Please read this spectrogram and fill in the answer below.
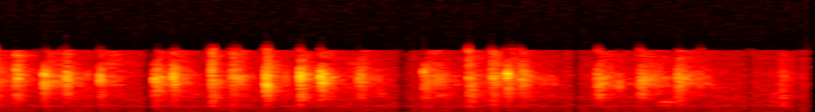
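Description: Typing on a computer keyboard: quick runs of light key clicks in short bursts, with brief pauses between words.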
